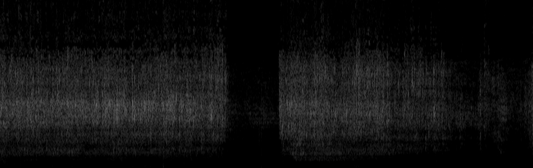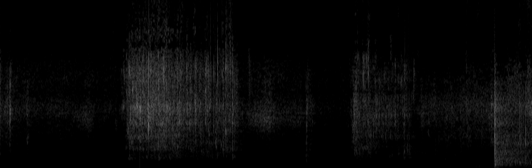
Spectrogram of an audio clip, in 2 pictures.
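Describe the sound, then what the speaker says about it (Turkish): A liquid rooting mixture poured over rose cuttings comes through as close splashing, trickling bursts separated by quiet pauses, with a few faint drips. "Şimdi bu karışımı çeliklerimizin üstüne döküyoruz."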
